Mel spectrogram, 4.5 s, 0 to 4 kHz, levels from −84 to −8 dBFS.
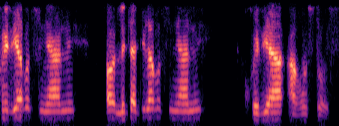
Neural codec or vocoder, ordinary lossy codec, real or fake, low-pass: none; Opus, 16 kbps; real; 3.6 kHz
